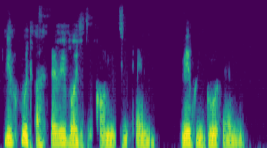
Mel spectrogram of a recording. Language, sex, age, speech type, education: Nigerian Pidgin, male, 15-29, spontaneous, tertiary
